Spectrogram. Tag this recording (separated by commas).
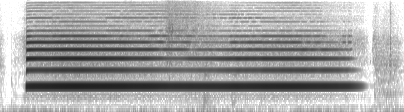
Musical instrument, Wind instrument, Music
